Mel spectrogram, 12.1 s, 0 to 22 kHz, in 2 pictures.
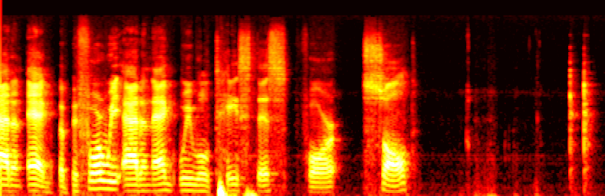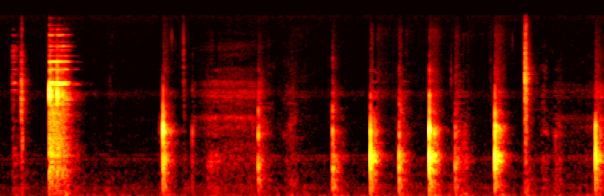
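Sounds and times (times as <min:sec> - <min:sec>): wooden spoon knocking in pot: 0:09.4 - 0:11.2.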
